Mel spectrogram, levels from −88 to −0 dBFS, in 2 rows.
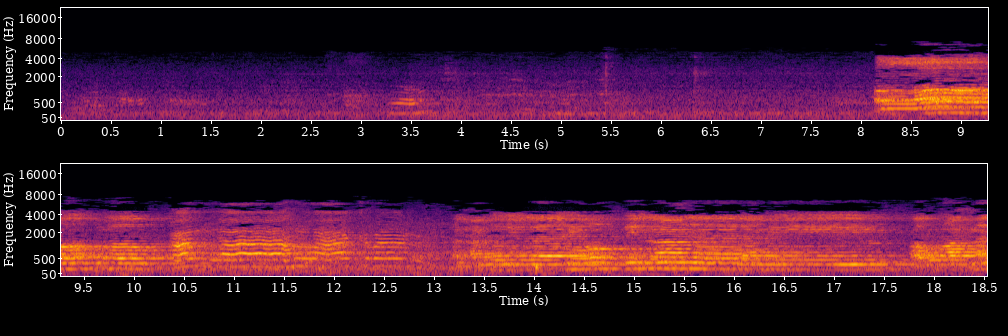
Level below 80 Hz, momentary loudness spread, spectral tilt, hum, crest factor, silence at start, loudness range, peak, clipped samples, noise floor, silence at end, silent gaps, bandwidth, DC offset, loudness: -52 dBFS; 13 LU; -5 dB/octave; none; 18 dB; 0.3 s; 13 LU; -2 dBFS; under 0.1%; -46 dBFS; 0 s; none; 7.4 kHz; under 0.1%; -18 LUFS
